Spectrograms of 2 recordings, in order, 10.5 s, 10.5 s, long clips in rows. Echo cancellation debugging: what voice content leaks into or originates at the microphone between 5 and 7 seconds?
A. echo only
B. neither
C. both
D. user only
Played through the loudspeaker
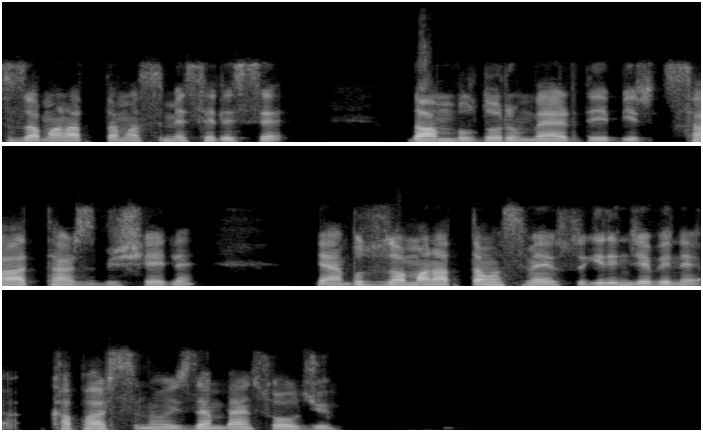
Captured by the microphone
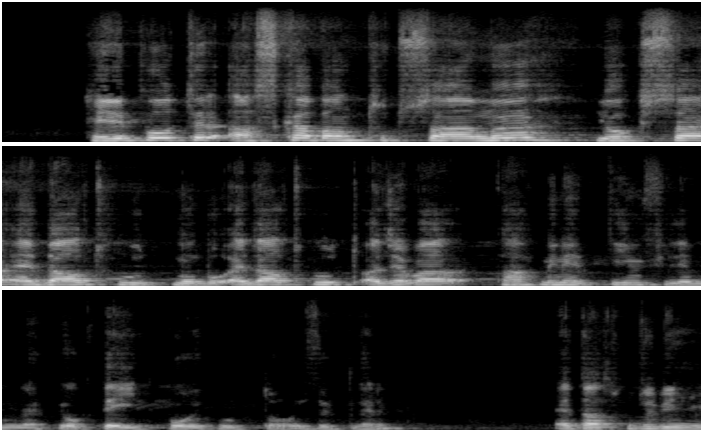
D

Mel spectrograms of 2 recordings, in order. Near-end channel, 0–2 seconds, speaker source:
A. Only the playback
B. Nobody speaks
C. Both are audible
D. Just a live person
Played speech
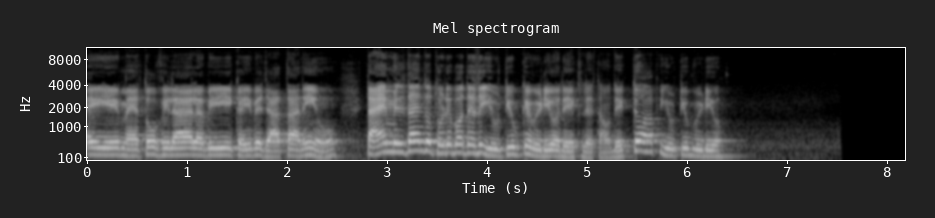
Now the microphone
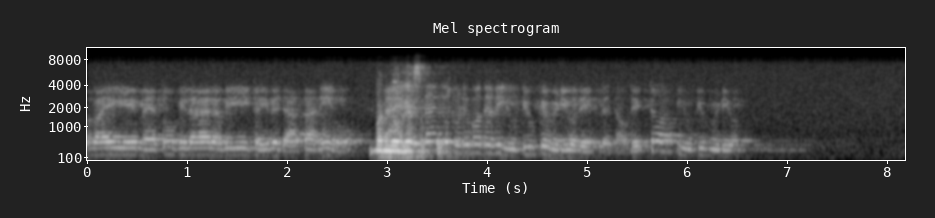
A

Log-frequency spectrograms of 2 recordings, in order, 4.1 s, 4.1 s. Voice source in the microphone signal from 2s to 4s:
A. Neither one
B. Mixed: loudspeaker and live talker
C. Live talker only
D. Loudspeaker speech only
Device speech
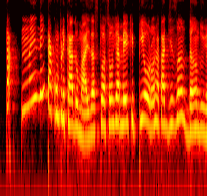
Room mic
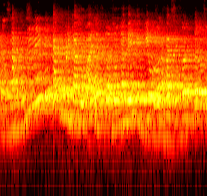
B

